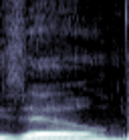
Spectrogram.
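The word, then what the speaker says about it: Ezal: But other than that, we can talk about Crackhead Eagle Easel's death. – Crackhead Ezel. – Ezel. – Ezel. – Always. When I was a kid, I was. – You never watched the fucking movie? – I've watched the movie. – They say his name like 20 times. It's Ezel. – I didn't give a fuck as a kid. – And I'm telling you now, it's Ezel.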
